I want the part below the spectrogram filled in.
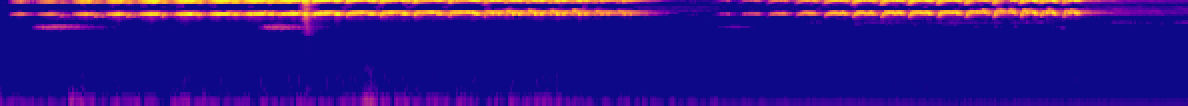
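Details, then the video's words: Firecrest singing two very high, fast, shimmering phrases. The first lasts about three seconds and the shorter second comes after a brief pause, with a couple of soft lower chips near the start. "Как поёт Королёк красноголовый (Regulus ignicapillus)"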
